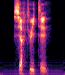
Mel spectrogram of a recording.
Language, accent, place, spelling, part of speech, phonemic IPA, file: French, France, Lyon, circuiter, verb, /siʁ.kɥi.te/, LL-Q150 (fra)-circuiter.wav
- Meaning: to circuit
